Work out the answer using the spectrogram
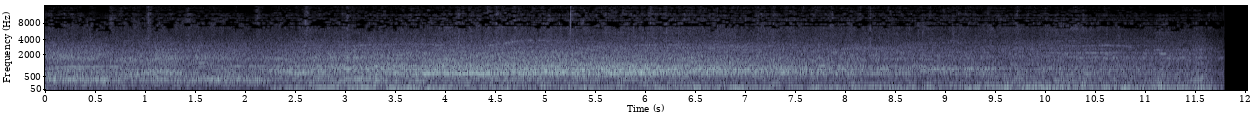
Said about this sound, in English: This is a fantastic moment, and they show Jokic on the Jumbotron. The crowd starts chanting MVP, and his daughter starts clapping along with the MVP chant.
